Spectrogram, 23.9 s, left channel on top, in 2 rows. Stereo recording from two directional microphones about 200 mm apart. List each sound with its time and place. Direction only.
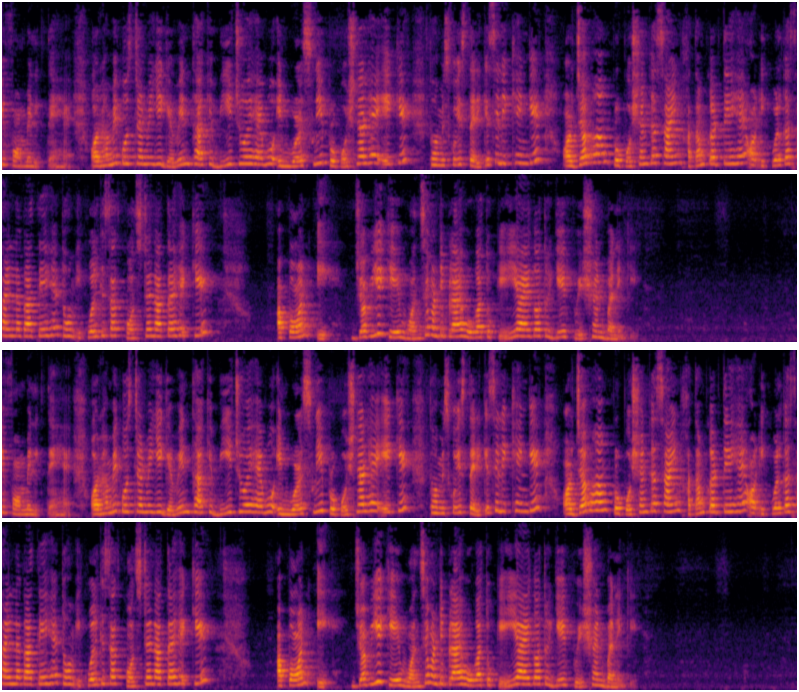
0.1 s a woman's voice: 45° right (ahead or behind)
16.0 s a woman's voice: 50° right (ahead or behind)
